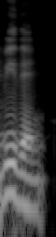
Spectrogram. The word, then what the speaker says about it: Biden: que biden o biden yo prefiero llamarle biden y en mi vídeo siempre voy a llamarle biden porque hablo español no hablo otro idioma y En España se habla como se escribe excepto con la H que es sorda pues vien tiene el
